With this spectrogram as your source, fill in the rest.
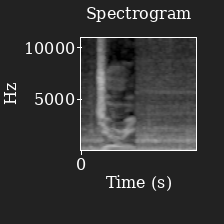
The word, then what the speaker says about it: Jeori: here like I said I think this place is pennounced jury sometimes how they're spelled and how they're pronounced or that's the English way they said it was so I'll go with that the easier option and I've got to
